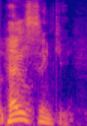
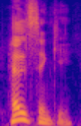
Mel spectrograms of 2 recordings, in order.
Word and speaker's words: Helsinki: difference is you um you're supposed to emphasize the first syllable so helsinki helsinki all right helsinki i'll say it right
